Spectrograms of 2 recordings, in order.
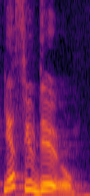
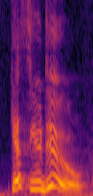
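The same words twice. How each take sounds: First: Said in the usual way. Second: "do" pushed higher for emphasis; stress on do. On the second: Shown as a demonstration. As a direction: lean hard on "do".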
